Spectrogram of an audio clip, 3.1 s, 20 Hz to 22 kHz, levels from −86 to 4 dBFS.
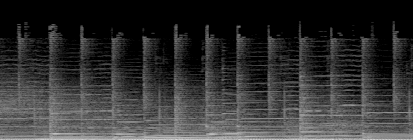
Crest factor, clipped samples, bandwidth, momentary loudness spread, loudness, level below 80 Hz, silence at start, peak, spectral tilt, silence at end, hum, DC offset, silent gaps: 14 dB; under 0.1%; 18.5 kHz; 4 LU; -21 LUFS; -26 dBFS; 0 s; -6 dBFS; -6 dB/octave; 0 s; none; under 0.1%; none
